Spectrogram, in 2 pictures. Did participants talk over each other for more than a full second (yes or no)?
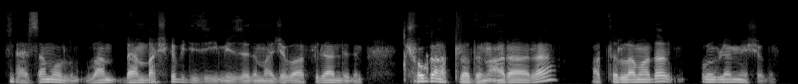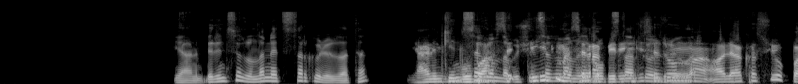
yes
